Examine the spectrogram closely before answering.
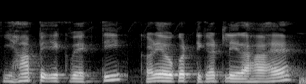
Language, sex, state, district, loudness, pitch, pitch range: Hindi, male, Jharkhand, Ranchi, -17 LUFS, 150 Hz, 140-165 Hz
